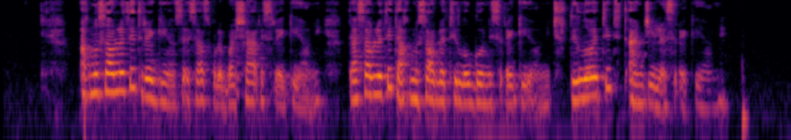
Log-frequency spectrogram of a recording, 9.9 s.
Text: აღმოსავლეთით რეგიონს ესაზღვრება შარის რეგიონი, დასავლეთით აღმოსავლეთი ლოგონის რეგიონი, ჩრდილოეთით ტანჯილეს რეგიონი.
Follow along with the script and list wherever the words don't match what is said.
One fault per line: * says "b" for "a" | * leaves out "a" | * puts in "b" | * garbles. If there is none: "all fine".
all fine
